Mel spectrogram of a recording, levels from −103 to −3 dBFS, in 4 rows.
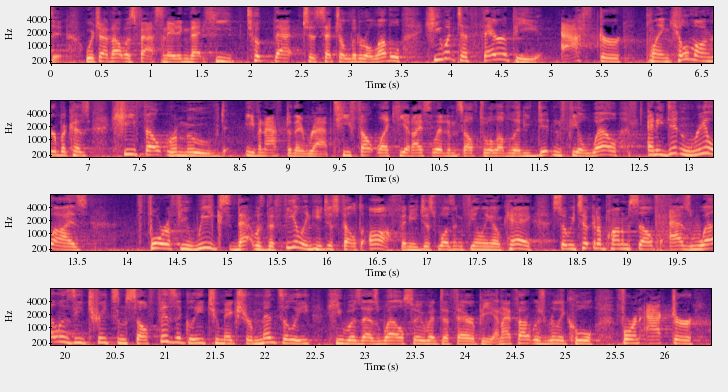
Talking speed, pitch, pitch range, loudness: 235 wpm, 180 Hz, 160-205 Hz, -20 LUFS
